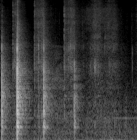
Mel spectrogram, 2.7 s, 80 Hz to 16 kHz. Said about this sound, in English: We're going to chop up 1 onion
